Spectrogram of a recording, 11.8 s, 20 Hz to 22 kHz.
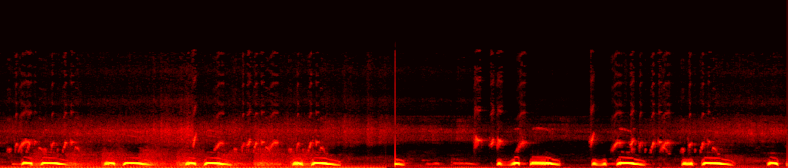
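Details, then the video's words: Decoy dove call used as a lure to get wild doves cooing quickly: low paired coos, a short note then a longer down-slurred coo, repeated about every second, with high chirps from small birds and a low hum in the first half. "Tiếng cu mồi đỉnh nhất 2019"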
